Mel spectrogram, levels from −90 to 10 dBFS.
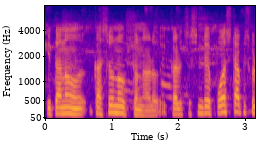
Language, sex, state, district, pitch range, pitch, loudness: Telugu, male, Andhra Pradesh, Sri Satya Sai, 145-180 Hz, 160 Hz, -16 LUFS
